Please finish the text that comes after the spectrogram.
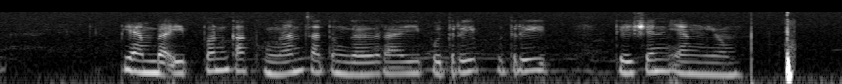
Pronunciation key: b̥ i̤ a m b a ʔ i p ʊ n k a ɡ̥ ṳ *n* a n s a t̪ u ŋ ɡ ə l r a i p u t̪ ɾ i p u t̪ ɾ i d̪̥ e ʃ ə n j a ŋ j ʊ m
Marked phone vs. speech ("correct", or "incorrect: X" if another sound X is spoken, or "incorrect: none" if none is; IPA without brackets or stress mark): incorrect: ŋ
